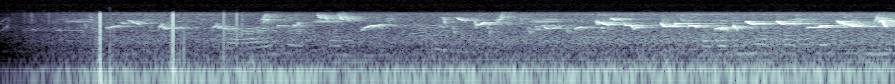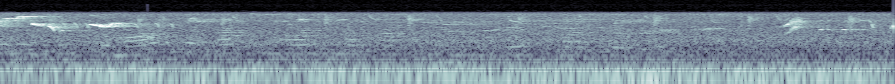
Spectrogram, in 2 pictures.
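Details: Several wild birds twittering on the outskirts of Munich, Bavaria: brief high chirps and short trills cluster in the middle, over a steady low rumble of background noise, with two sharp clicks near the start.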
